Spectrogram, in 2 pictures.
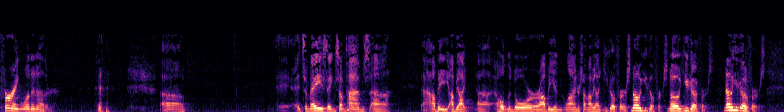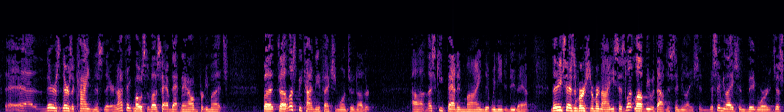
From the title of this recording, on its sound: Ketha Heights Baptist Church ~ Live Broadcast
